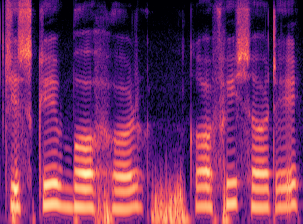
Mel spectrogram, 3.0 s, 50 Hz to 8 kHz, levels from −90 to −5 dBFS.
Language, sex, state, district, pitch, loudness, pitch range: Hindi, female, Bihar, Patna, 205 Hz, -17 LUFS, 200-225 Hz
